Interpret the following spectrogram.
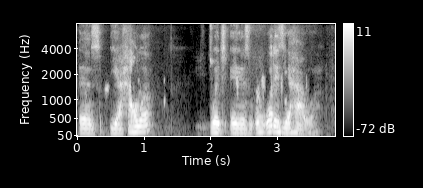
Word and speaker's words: Yahweh: Okay, so it is pronounced as Yahweh, which is, what is Yahweh?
